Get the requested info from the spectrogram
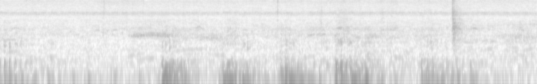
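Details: Lions being fed on safari give a run of short, deep grunting snarls, roughly two per second after a quieter opening, over a low background rumble.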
